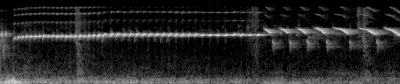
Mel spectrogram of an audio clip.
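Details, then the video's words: Adult Spanish Timbrado canary, a Belgian canary of the Spanish breed, singing in salsa style: a long, steady, pure whistled tone held for over two seconds, then a rolled series of quick rising notes repeated about four times per second. "CANTO CANÁRIO SALSA ESPANHOL/ESPANHOLINHA"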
